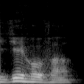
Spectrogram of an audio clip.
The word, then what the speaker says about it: Yehovah: une tradition constante que sa véritable prononciation est Yehovah.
